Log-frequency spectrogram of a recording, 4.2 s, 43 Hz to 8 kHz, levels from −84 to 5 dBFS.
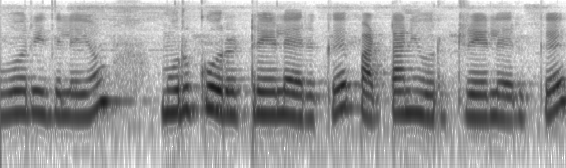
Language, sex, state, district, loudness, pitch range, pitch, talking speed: Tamil, female, Tamil Nadu, Namakkal, -17 LUFS, 210-250 Hz, 230 Hz, 140 wpm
